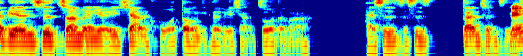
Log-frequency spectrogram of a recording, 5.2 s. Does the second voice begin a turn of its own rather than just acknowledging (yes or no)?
yes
